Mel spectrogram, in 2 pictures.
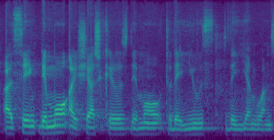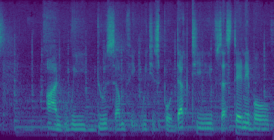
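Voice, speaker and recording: A man, a studio founder and teacher, talking in an earnest, unhurried way with small restarts in a documentary interview. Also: on the low side, fairly even intonation. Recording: interview over loud background music.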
